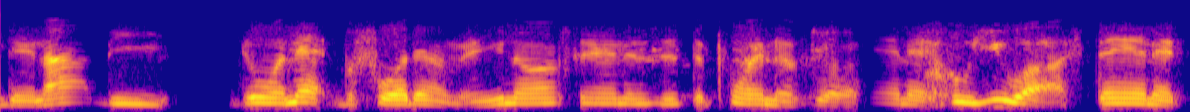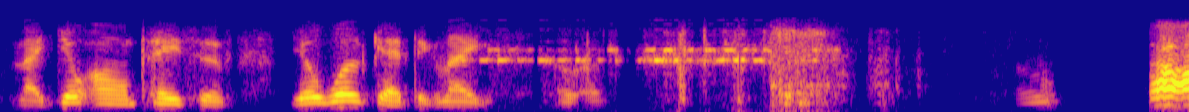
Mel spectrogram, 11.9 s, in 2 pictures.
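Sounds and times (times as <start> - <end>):
speech: 0.2 - 10.2, 11.1 - 11.8
phone ringing: 8.2 - 10.1.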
